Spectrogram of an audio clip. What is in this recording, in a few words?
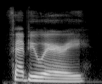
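"february", English, female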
